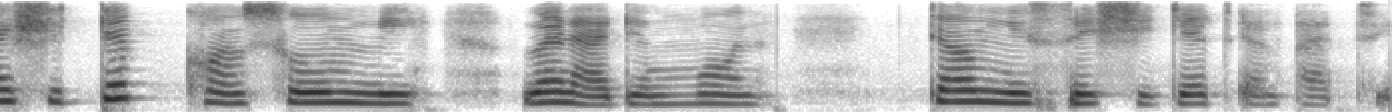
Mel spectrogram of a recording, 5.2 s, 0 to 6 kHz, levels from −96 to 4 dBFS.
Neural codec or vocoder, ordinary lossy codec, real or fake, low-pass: codec, 32 kHz, 1.9 kbps, SNAC; none; fake; 5.4 kHz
